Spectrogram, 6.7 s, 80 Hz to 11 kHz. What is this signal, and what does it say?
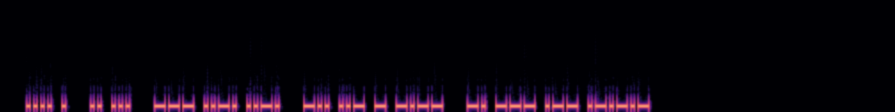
Morse code, heard as a keyed tone, about 44 wpm, 700 Hz. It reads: HE IS OFF DUTY NOW.
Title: Sentences from Top 1500 Words 45wpm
